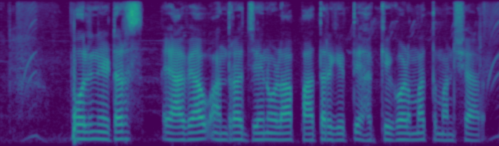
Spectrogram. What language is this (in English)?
Kannada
